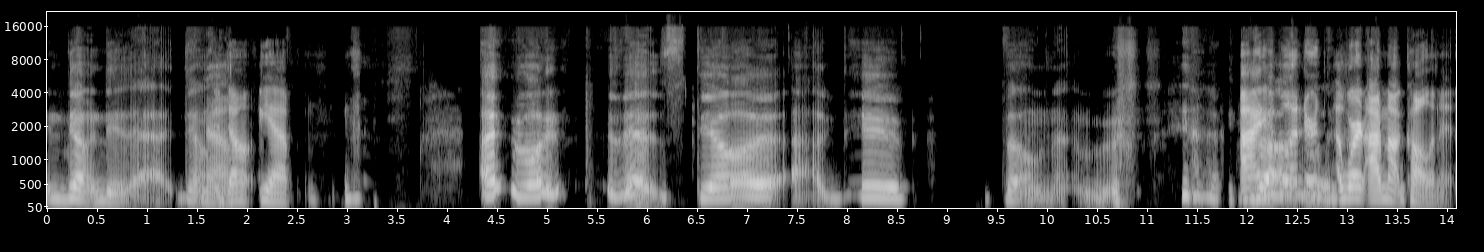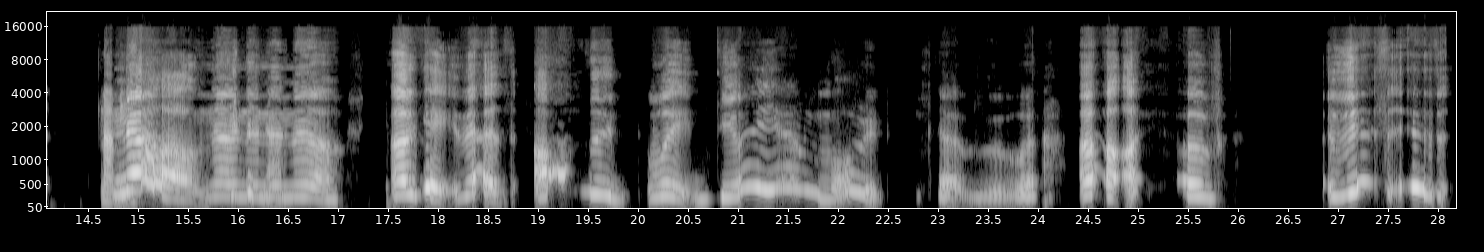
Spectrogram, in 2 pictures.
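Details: Dysarthria in a woman with cerebral palsy; she says the cerebral palsy is why she talks this way and that nothing can be done about it; real, not acted.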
